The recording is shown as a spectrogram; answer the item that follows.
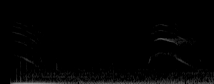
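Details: Kittens seeking their mother cat give two high, thin meows that slide downward, one at the start and another after a pause. A low steady rumble sits beneath them.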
